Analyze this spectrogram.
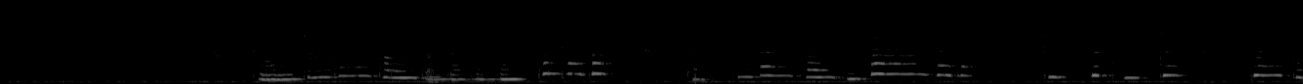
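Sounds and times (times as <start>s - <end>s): faint low hum: 0.0s - 13.0s
woman humming: 2.6s - 6.1s, 6.9s - 9.7s, 10.4s - 13.0s.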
